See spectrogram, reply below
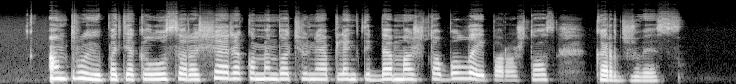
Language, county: Lithuanian, Klaipėda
